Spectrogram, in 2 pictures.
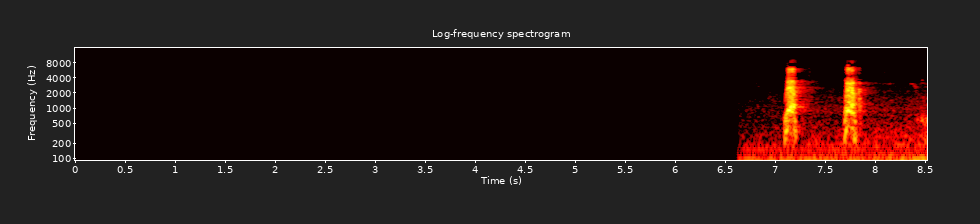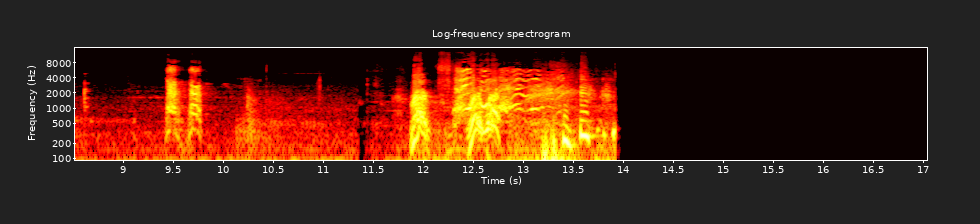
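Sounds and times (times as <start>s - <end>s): dog barking: 7.1s - 8.7s, 9.4s - 10.0s, 11.7s - 13.2s.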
